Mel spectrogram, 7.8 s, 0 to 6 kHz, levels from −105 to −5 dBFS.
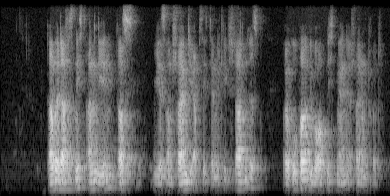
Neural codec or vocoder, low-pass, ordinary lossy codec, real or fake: none; 5.4 kHz; none; real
